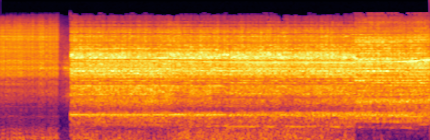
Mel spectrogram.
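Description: A metal chop saw screams as it cuts through steel.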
